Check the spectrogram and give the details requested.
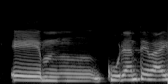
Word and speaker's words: Quranteby: pero Entonces, Curante Bay lo pronunciaste muy bien porque todavía hay muchas personas que lo pronuncian de diferente manera.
